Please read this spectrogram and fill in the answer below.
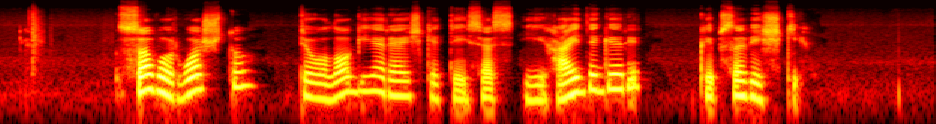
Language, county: Lithuanian, Vilnius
